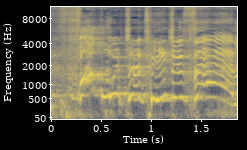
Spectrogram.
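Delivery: high, laughing mock outburst; giggling high-pitched rant; laughing defiance. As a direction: laugh it out like a fed-up mom. Mom defying teacher, laughing.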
